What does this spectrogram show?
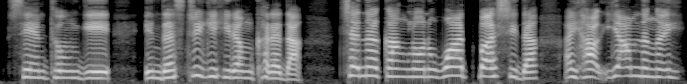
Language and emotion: Manipuri, surprised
